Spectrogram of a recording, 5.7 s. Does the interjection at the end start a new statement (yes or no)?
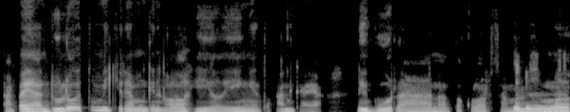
no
